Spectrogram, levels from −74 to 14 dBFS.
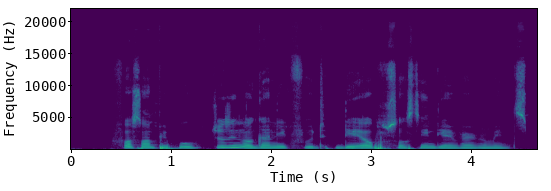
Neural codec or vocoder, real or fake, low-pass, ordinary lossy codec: vocoder, 44.1 kHz, 128 mel bands every 512 samples, BigVGAN v2; fake; 19.8 kHz; none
